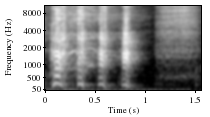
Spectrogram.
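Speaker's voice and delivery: loud real laugh. Real, not acted. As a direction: crack up at the comment. Laughs at comment.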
